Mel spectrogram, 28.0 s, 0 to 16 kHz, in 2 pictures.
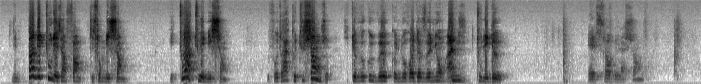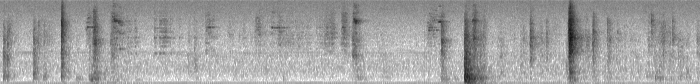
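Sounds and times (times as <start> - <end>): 
speech: 0.2 - 2.6, 3.4 - 4.6, 5.3 - 10.1, 11.2 - 13.6
door shutting thud: 22.8 - 24.0.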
